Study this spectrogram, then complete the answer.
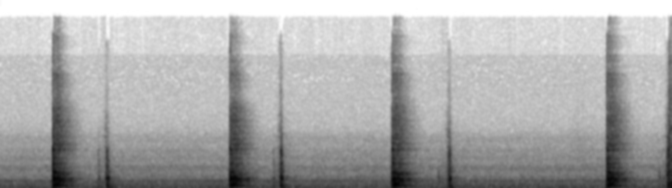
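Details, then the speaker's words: Ironhead Sportster XLCH show bike clutch, released with the primary cover cut away: a sharp snap then a second click half a second later. The release ramp ball pops back into the detent instead of riding up the ramp, hitching. "okay here's the uh releasing ramp that's causing the problem and and uh what's nice about this is I could duplicate it outside the bike look what happens this ball right here wants to pop back down into the detent instead of right up along the ramp"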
